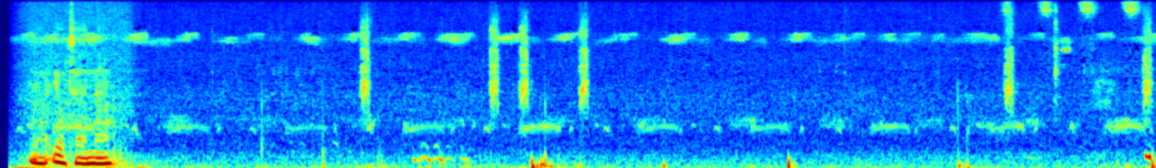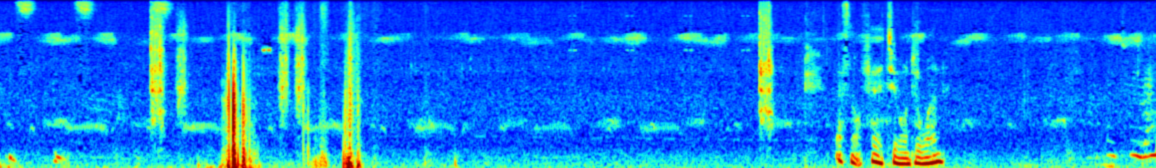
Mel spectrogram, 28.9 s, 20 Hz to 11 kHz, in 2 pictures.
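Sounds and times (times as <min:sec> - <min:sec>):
insects chirping: 0:00.2 - 0:28.9.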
